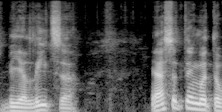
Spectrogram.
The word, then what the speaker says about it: Bjelica: how you pronounce it i keep saying bijalika but it's bialitza that's the thing with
